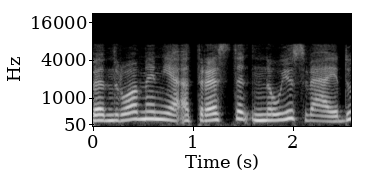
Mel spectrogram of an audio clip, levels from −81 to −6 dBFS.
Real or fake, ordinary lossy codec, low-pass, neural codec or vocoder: fake; AAC, 48 kbps; 7.2 kHz; codec, 16 kHz, 0.5 kbps, X-Codec, HuBERT features, trained on LibriSpeech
